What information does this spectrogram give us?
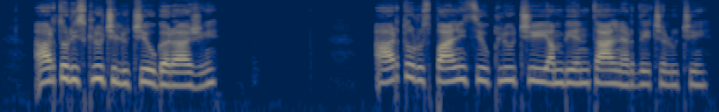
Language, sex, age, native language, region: Slovenian, female, 30-49, Slovenian, Central Slovenia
